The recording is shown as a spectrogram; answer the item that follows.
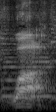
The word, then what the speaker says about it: བ: of all is that when ba is a second or third syllable okay then it gets pronounced as the sound wah actually right so here it's actually wah not ba okay so sometimes you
